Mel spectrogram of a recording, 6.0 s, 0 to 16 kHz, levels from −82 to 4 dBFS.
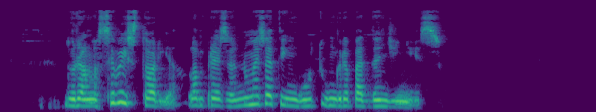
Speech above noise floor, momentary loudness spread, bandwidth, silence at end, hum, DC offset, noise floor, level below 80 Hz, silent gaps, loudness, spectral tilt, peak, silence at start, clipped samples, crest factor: over 65 dB; 8 LU; 11.5 kHz; 1.55 s; none; under 0.1%; under -90 dBFS; -80 dBFS; none; -25 LUFS; -3 dB/octave; -8 dBFS; 0.65 s; under 0.1%; 18 dB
